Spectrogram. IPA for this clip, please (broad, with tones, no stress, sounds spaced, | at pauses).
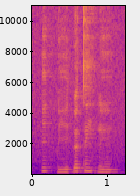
i˦˨ k͡p iː˨ ɗ ə˦ t ĩ˦˨ k͡p ĩ˨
